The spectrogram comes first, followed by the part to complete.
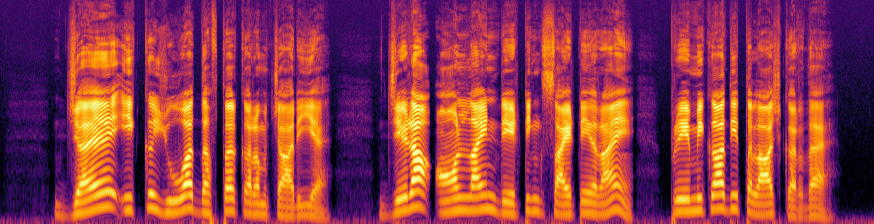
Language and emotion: Dogri, neutral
